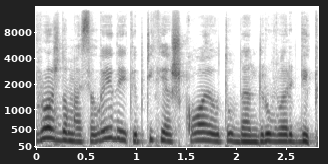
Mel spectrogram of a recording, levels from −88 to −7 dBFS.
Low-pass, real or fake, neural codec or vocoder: 14.4 kHz; fake; codec, 44.1 kHz, 2.6 kbps, SNAC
